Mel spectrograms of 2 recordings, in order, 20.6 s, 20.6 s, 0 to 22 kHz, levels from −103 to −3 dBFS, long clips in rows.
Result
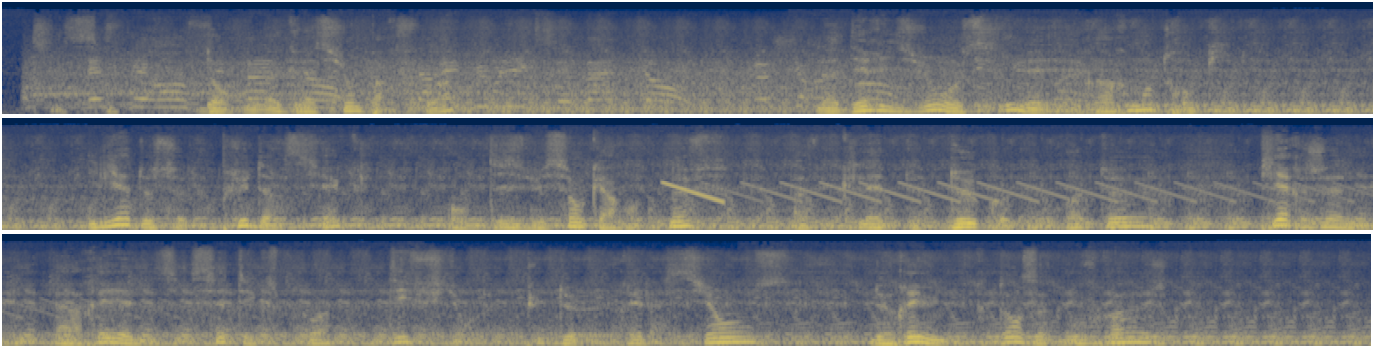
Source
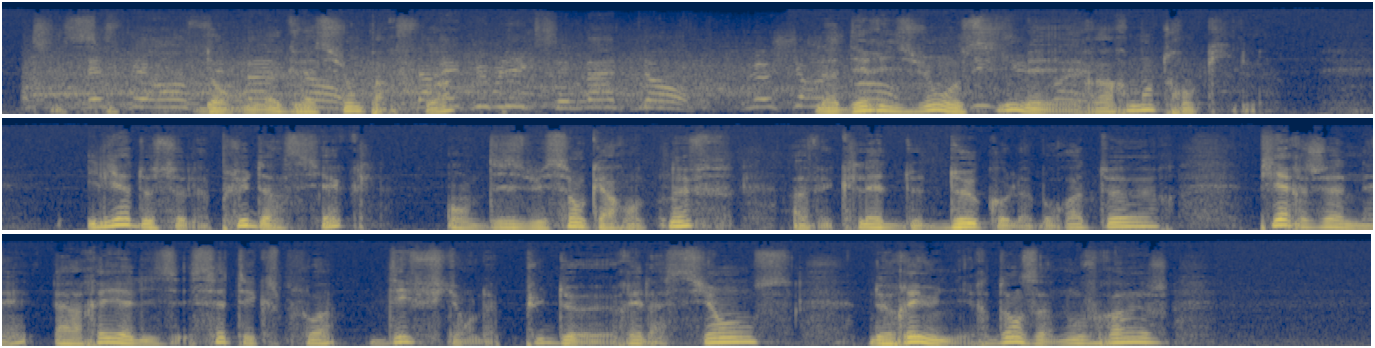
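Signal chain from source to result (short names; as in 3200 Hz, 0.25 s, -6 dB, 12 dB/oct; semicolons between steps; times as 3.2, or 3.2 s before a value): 10.15–10.47 painted sound fall 1000–2100 Hz -32 dBFS; 15.82–17.39 treble ducked by the level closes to 2300 Hz, closed at -24.5 dBFS; swelling echo 0.197 s, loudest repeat 5, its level -15 dB; gain +1 dB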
